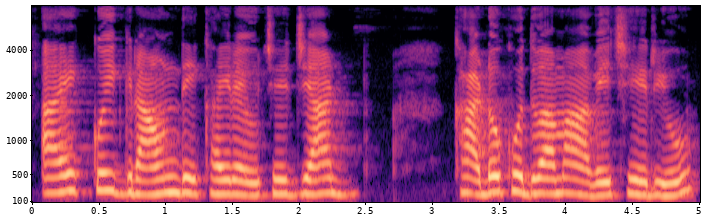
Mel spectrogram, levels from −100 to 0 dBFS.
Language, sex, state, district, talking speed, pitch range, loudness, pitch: Gujarati, female, Gujarat, Valsad, 155 wpm, 205-230 Hz, -14 LUFS, 215 Hz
